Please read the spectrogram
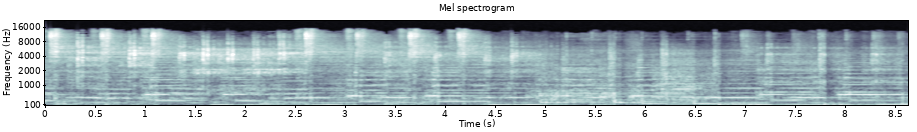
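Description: Live jazz band playing an instrumental intro: piano chords over low bass notes, with a drum kit and hand percussion keeping a steady beat.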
